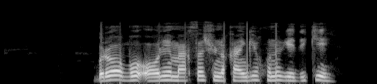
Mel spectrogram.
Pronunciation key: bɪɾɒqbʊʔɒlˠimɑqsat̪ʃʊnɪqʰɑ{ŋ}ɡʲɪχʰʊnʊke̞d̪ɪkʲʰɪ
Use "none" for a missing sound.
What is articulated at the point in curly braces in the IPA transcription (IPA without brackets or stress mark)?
ŋ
